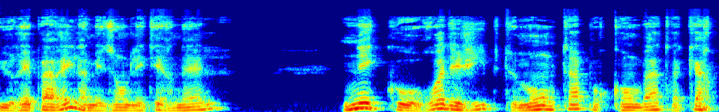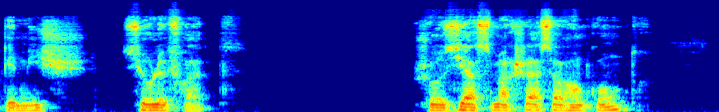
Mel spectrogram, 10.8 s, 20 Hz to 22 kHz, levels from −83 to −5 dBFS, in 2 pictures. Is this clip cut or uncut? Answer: uncut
